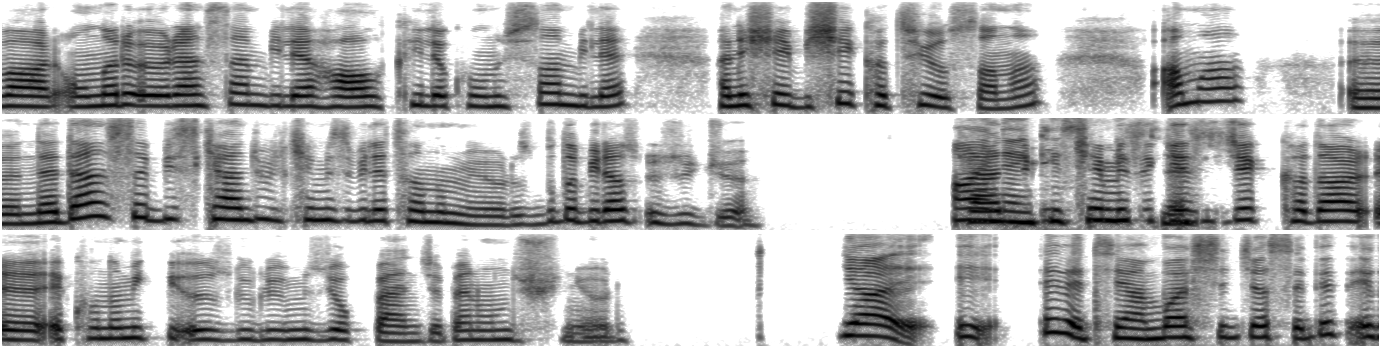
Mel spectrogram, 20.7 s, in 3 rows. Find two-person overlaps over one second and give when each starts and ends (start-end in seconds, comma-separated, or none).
11.7-12.9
